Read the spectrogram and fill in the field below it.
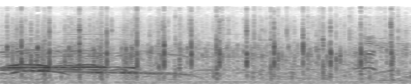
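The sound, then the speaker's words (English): A crowd at the Festival of Chefs in Orange County applauds the chefs, clapping steadily with scattered sharp handclaps, while excited whoops and cheers rise over the applause at the start and fade as the clapping carries on. “Big round of applause for all of our chefs.”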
